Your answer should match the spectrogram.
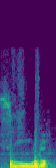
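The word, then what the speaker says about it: pseudo: configuration Nobel gas configuration সুড ওইটা মনে হয় তোমার ওই যে বায়োলজিতে পড়ছো তাই না বায়োলজিতে পড়ছো এভাবে উচ্চারণ করে সুডো ঠিক আছে সুডো নোবেল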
